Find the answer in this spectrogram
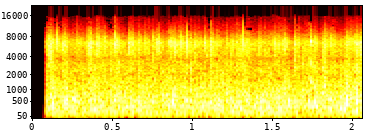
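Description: Heavy rain, possibly mixed with hail, falling on a car's roof and windshield as a dense, steady patter, heard from inside the cabin.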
